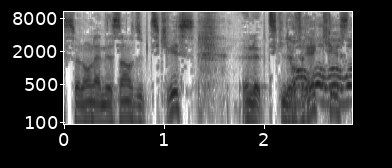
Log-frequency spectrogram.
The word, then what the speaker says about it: Christ: Le petit Christ, hein, c'est bien important de prononcer le T, toi qui es bien connu dans ton catéchisme.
